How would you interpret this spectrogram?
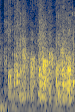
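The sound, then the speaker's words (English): An audience applauds when asked who is into the NFL playoffs, a steady wash of many hands clapping at moderate volume that keeps going for the full second or so, with no voices rising above it. “Round of applause if you're into the NFL playoffs.”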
